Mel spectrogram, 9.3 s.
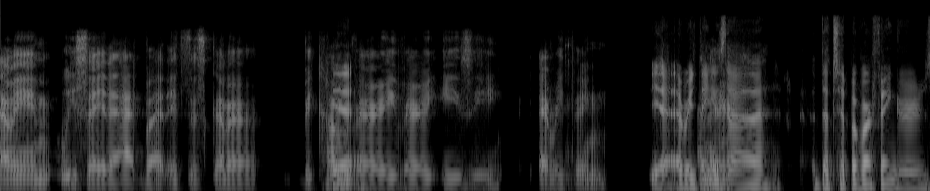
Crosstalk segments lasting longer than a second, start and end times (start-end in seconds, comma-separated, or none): none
